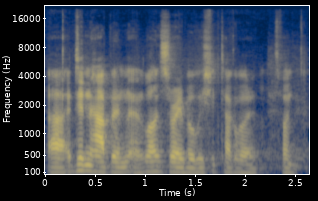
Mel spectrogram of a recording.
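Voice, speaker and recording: A man from Canada, a venture investor answering on a panel discussion with a relaxed manner and frequent ums. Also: fairly low pitch, very fast, a little hiss or hum.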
